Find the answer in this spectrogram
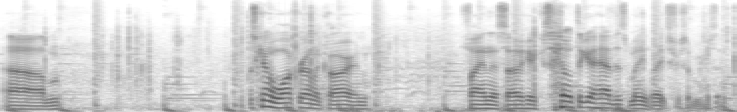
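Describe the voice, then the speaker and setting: A car vlogger, hoarse and raspy from just waking up, casually talks through a car install on a handheld camera, rambling with plenty of fillers in a relaxed way. His mid-range voice moves at a moderate pace with long pauses. Faint music plays behind him.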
